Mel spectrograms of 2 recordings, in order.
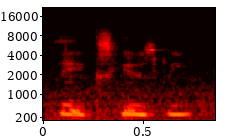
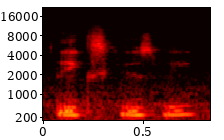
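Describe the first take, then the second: First: Even higher mock-indignant excuse me, with Excuse raised further. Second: High mock-indignant excuse me, with Excuse raised. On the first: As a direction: push Excuse me higher, playfully outraged. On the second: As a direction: squeak Excuse me up high, playfully offended. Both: Scolding Fizz to use command.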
